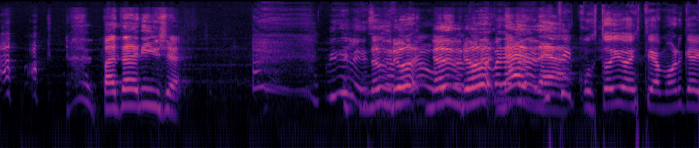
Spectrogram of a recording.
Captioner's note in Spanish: risas; grito ahogado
